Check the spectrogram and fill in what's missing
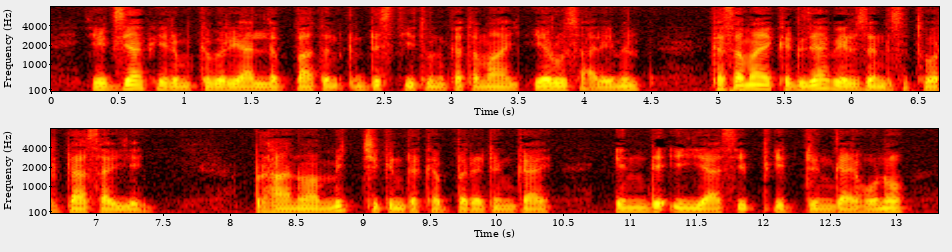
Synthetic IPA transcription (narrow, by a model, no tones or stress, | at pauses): jɛɡzijaβhe̞ɾɨmkʰɨβɨɾjalːəbːat̪ʰɨnkʼɨd̪ːɨst̪ʰit̪ʰunkʰət̪ʰəmajɛɾusa̰le̞mɨn | kʰəsəmajkʰəɨɡzjaβhe̞ɾzənd̪sɨt̪ːwɔɾd̪asajːɛɲː | b̥ɨɾɦanwamɨd͡ʒːɪɡɨnd̪əkʰəbːəɾəd̪ɨŋɡaj | ʔɨnd̪əʔɨjːasipʼit̪̚d̪ɨŋɡajho̞now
